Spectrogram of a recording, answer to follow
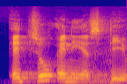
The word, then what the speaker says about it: honest: कोन आसुची ऑनेस्ट HONEST what is the pronunciation of HONEST that is honest so that students जेतु Etah consonant letter अछि but एटा जो sound अछि सेटा it sound vowel letter is consonant but it sounds vowel consonant letter s type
